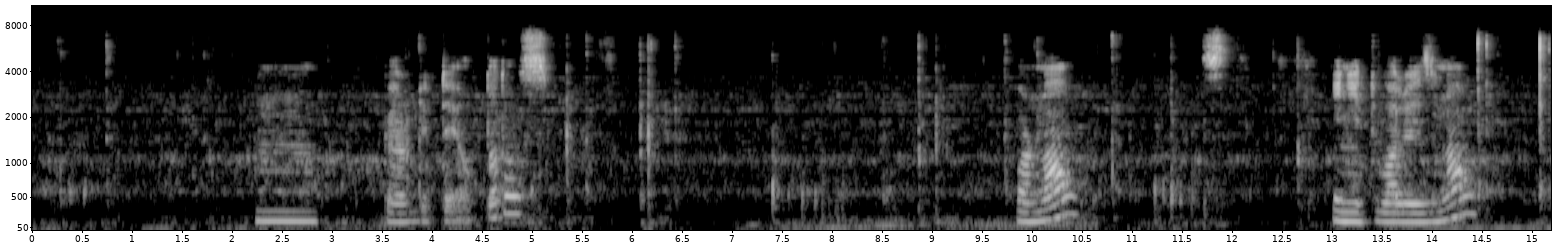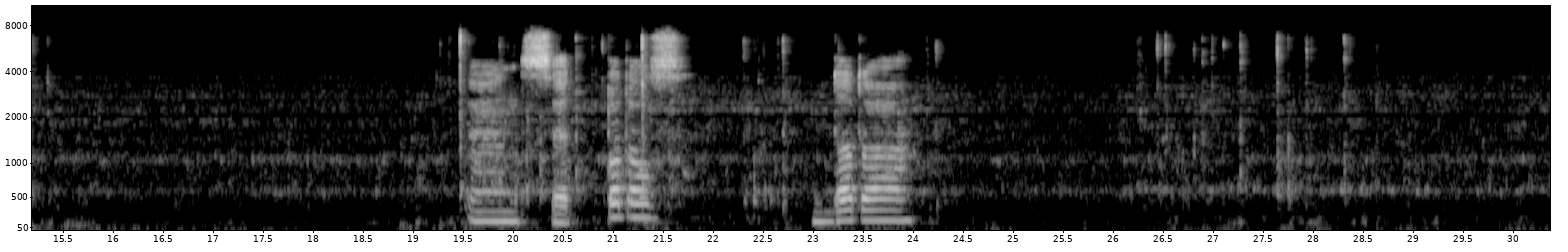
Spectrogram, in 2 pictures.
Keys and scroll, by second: 0.3 shift+t, 1.5 ctrl+shift+Tab, 3.4 super+c, 3.7 ctrl+super+Tab, 4.6 ctrl+Tab, 4.8 ctrl+super+v, 5.3 super+space, 6.0-12.6 typing, 12.2 Right, 14.4 alt+Return, 15.7 Return, 19.4 Return, 19.5-20.5 typing, 20.9 shift+Down, 21.2 Return, 21.9-23.1 typing, 24.2 p, 26.4-28.9 typing.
